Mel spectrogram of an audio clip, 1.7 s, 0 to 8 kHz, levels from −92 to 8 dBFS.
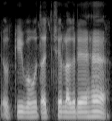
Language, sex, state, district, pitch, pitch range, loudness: Hindi, male, Jharkhand, Deoghar, 120 Hz, 115-120 Hz, -17 LUFS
